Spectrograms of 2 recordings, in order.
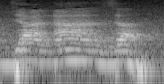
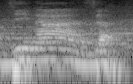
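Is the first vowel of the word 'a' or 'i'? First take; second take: a; i. First: The first vowel is an 'a' sound. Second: The first vowel is an 'i' sound. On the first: "Yang pertama pakai fathah" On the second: "Yang kedua pakai kasrah"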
